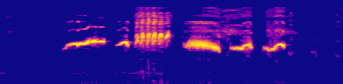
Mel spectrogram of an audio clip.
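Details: Song of an orange-headed thrush, played as a lure for other birds: a rising whistled note, a harsh buzzy burst, then several slurred whistles, all within about two seconds.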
